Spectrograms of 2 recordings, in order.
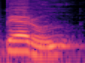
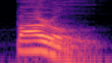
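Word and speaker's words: parole: আমরা বলি প্যারল কিন্তু উচ্চারণ হবে পারল।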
